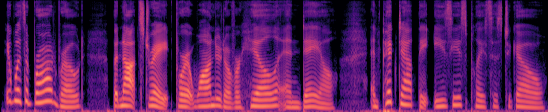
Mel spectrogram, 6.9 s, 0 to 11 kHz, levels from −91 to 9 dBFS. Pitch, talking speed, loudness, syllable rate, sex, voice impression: 185 Hz, 200 wpm, -20 LUFS, 4.9 syllables/s, female, very feminine, very middle-aged, very thin, very tensed, powerful, bright, slightly soft, clear, halting, slightly raspy, slightly cool, very intellectual, refreshing, sincere, slightly calm, friendly, reassuring, unique, elegant, sweet, lively, kind, slightly intense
